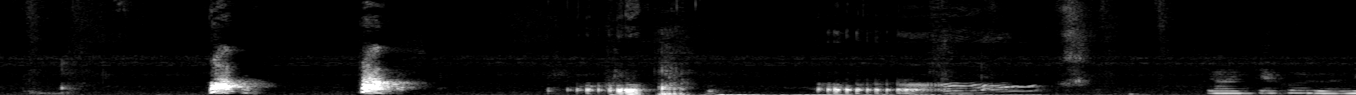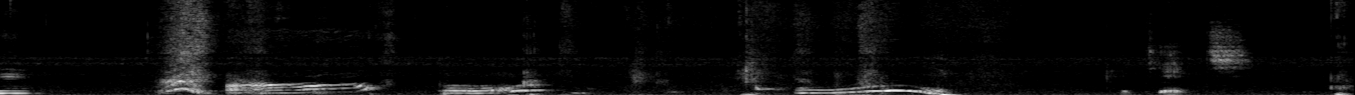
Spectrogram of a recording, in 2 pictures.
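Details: Chihuahua at home sadly watching its owner leave, giving high wavering whines and whimpers that rise and fall, after a few sharp knocks and a woman's voice saying goodbye.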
